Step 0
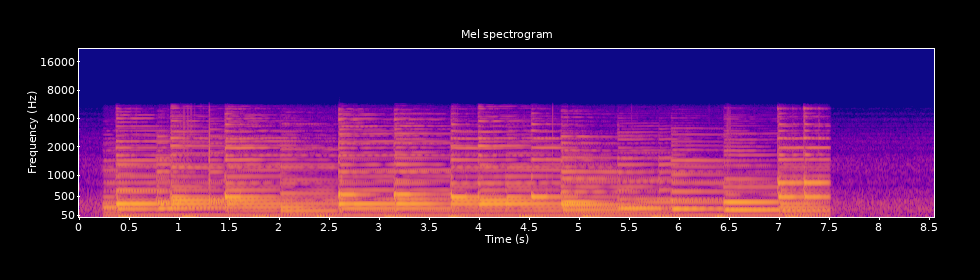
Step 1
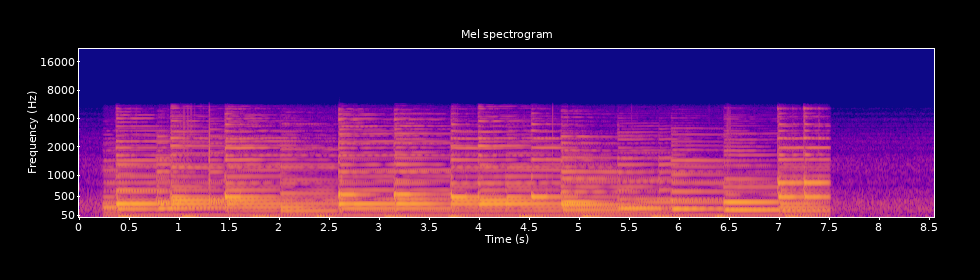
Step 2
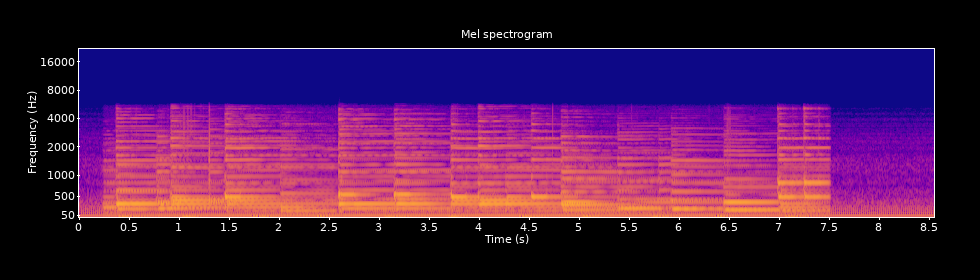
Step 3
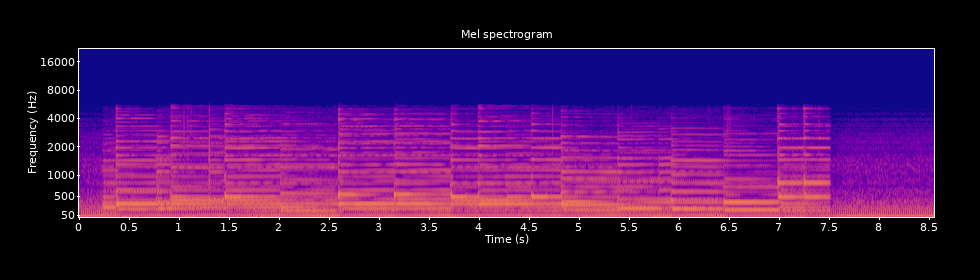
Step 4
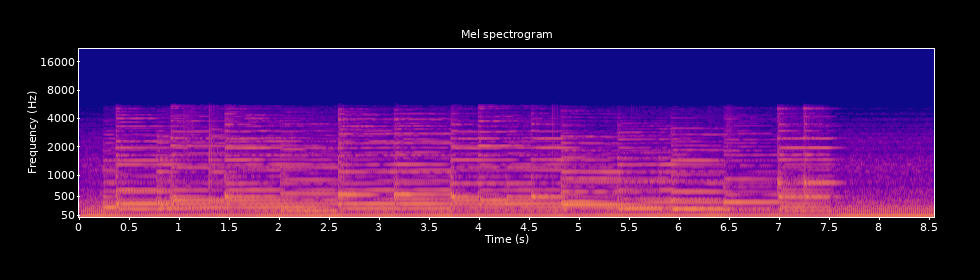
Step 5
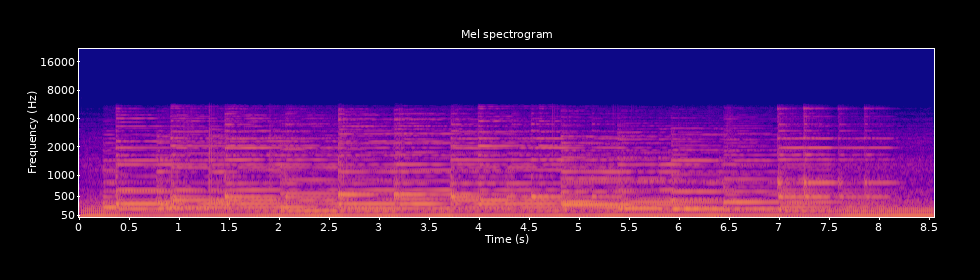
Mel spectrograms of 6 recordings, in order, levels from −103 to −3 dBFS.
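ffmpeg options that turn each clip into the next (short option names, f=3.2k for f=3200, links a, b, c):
-af "equalizer=f=66:t=o:w=1.7:g=-3.5"
-af "aeval=exprs='val(0)+0.00891*(sin(2*PI*50*n/s)+sin(2*PI*2*50*n/s)/2+sin(2*PI*3*50*n/s)/3+sin(2*PI*4*50*n/s)/4+sin(2*PI*5*50*n/s)/5)':c=same"
-af "acompressor=threshold=-35dB:ratio=4,volume=-2dB"
-af "aecho=1:1:20|46|79.8|123.7|180.9:0.631|0.398|0.251|0.158|0.1,volume=-1.5dB"
-af "aecho=1:1:606:0.422"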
